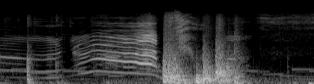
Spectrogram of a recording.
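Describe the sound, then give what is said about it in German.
A rising, whining revving tone gives way to a loud crash as a vehicle takes a curve too fast, its front wheel skids and it hits a wall with a heavy thud, a brief noisy clatter trailing off, then quieter tonal sounds. “Dabei ist mein Vorderrad ins Schleudern geraten und ich bin gegen die Wand geknallt.”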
